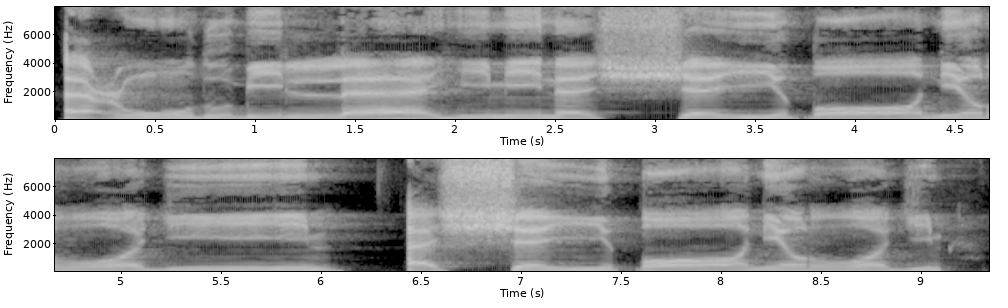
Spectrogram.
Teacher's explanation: ya sukun yang sebelumnya fathah tidak boleh dibaca tebal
